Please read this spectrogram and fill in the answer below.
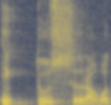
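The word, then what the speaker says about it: ΙΧΘΥΣ: 그래서 저것을 발음 기호를 읽어보면 이크드유스 이래갖고 익두스라고 되는 거죠.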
